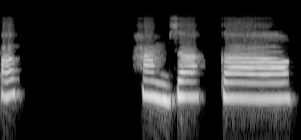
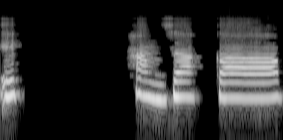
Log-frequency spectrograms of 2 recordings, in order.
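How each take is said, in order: Both takes have the same delivery.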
